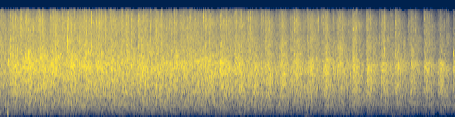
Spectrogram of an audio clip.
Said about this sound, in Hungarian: Nagy tapsot!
